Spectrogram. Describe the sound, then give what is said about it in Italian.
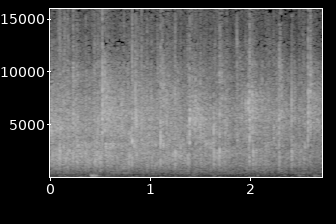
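A concert crowd claps steadily as a singer is invited onto the stage, a dense, continuous wash of many hands applauding, with no pauses and no voices standing out. “e vi chiedo un grande applauso per lei perché è fantastica.”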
